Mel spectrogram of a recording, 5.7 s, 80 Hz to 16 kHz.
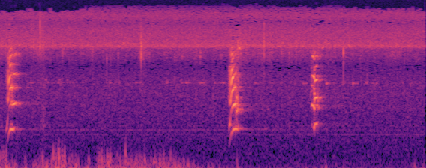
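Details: Podenco hunting in brambles during a hunt with a 20-gauge shotgun, giving three sharp, high yelping barks: one at the start, one about three seconds later and a last one a second after that, over low rustling brush and wind noise.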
